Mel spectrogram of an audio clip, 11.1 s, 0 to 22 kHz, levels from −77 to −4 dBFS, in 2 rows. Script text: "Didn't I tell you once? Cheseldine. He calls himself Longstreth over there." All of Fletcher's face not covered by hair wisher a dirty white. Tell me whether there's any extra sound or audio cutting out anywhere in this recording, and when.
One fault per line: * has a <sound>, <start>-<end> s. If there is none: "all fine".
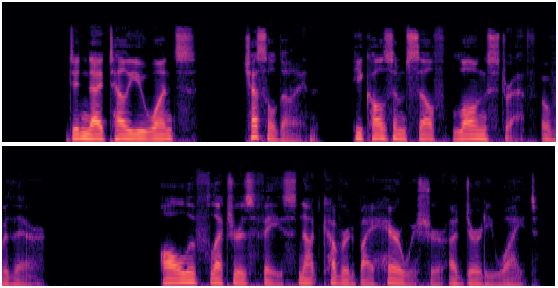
all fine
